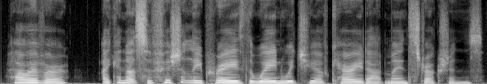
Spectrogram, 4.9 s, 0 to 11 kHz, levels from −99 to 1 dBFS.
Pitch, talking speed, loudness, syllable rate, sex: 210 Hz, 185 wpm, -17 LUFS, 5.6 syllables/s, female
